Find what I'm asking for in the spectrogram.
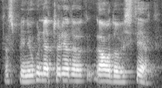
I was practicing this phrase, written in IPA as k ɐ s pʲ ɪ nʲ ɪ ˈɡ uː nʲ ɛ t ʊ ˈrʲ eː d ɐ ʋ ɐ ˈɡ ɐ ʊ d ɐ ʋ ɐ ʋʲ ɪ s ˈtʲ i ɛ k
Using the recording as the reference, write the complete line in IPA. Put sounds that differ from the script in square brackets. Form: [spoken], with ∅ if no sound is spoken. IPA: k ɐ s pʲ ɪ nʲ ɪ ˈɡ uː nʲ ɛ t ʊ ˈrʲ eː d ɐ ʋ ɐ ˈɡ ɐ ʊ d ɐ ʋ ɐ ʋʲ ɪ s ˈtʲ i ɛ k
